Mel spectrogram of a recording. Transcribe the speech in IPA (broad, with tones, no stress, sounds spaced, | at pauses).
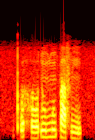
kʼ ʊ˦ h oː˨˦ ɗ ũ˦ m ũ˦ p a˨ f ĩ˨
